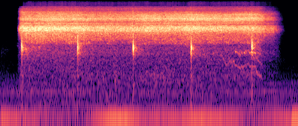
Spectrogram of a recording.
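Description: Forceful steady exhalation of breath hissing out for about four seconds, a loud continuous airy rush with a few faint clicks, starting and stopping abruptly.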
